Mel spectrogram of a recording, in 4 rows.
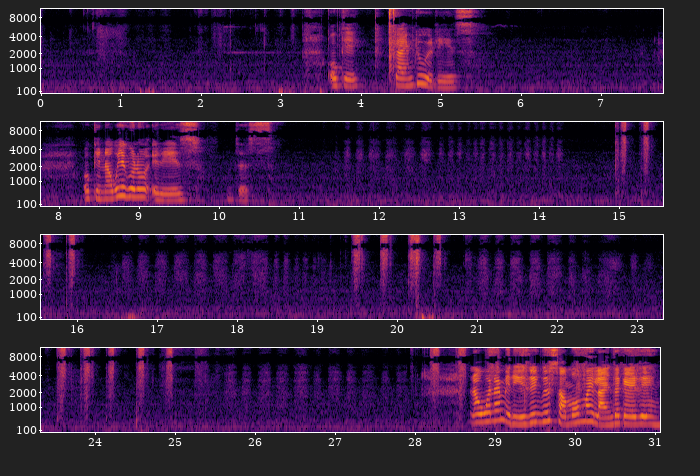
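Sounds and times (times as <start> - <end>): eraser rubbing on paper: 15.0 - 31.0.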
